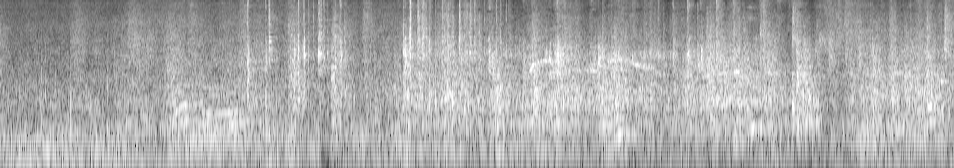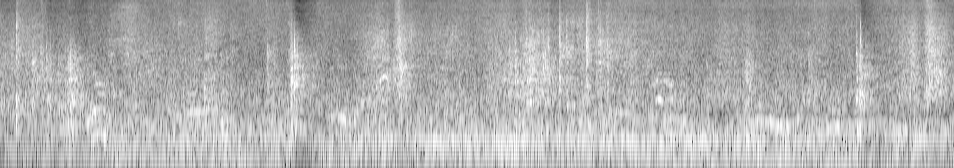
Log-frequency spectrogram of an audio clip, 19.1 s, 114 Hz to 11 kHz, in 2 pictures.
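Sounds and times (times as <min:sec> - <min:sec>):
low machinery hum: 0:00.0 - 0:19.0
metal sheet pans clattering: 0:02.4 - 0:11.0.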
